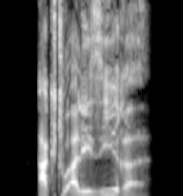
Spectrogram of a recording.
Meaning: inflection of aktualisieren: 1. first-person singular present 2. singular imperative 3. first/third-person singular subjunctive I
- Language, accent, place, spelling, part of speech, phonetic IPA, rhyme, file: German, Germany, Berlin, aktualisiere, verb, [ˌaktualiˈziːʁə], -iːʁə, De-aktualisiere.ogg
